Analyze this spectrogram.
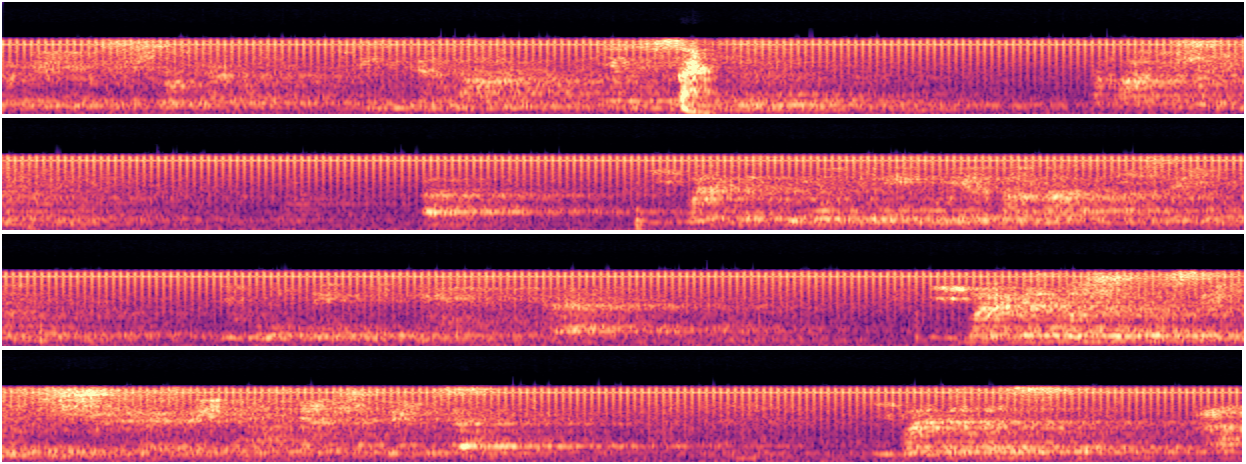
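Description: A congregation of older men and women sings together, echoing in a large hall.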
